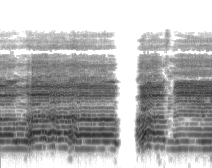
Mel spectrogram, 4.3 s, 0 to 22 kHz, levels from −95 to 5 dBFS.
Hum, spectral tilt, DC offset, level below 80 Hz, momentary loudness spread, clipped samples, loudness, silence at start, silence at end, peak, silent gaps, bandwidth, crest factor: none; 2 dB/octave; under 0.1%; under -90 dBFS; 6 LU; under 0.1%; -15 LUFS; 0 s; 0 s; 0 dBFS; 2.42-2.67 s; 11.5 kHz; 16 dB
